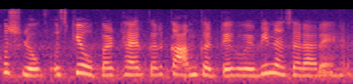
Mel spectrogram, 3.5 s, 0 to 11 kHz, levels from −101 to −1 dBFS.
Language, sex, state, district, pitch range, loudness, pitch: Hindi, female, Bihar, Gopalganj, 245-275 Hz, -20 LUFS, 260 Hz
